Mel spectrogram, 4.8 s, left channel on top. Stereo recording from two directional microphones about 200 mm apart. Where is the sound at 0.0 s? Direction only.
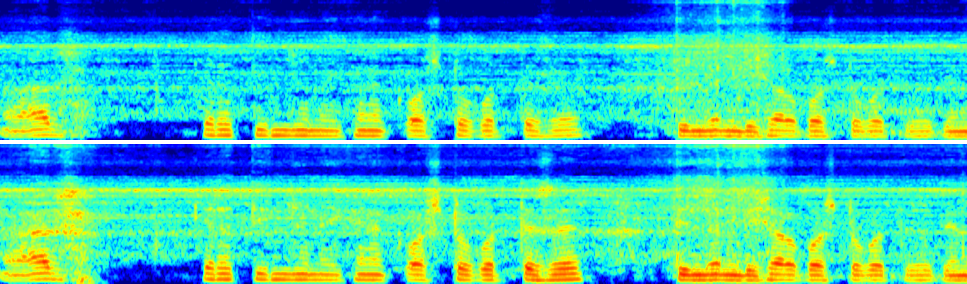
20° right (ahead or behind).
